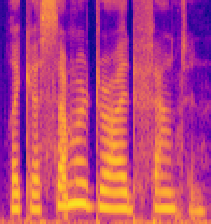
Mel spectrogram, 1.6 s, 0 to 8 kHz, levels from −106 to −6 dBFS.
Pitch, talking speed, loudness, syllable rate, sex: 225 Hz, 190 wpm, -18 LUFS, 5.0 syllables/s, female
